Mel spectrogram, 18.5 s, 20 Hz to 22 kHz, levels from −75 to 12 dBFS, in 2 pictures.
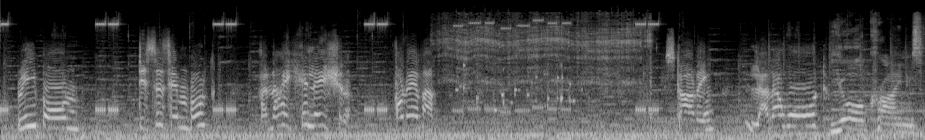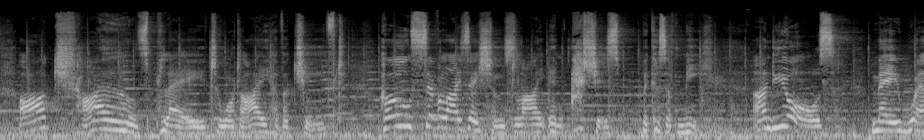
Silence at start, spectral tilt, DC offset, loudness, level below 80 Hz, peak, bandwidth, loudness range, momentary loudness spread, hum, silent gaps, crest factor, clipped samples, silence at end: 0 s; -4.5 dB/octave; under 0.1%; -11 LUFS; -22 dBFS; 0 dBFS; 17 kHz; 3 LU; 7 LU; none; none; 10 dB; under 0.1%; 0 s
